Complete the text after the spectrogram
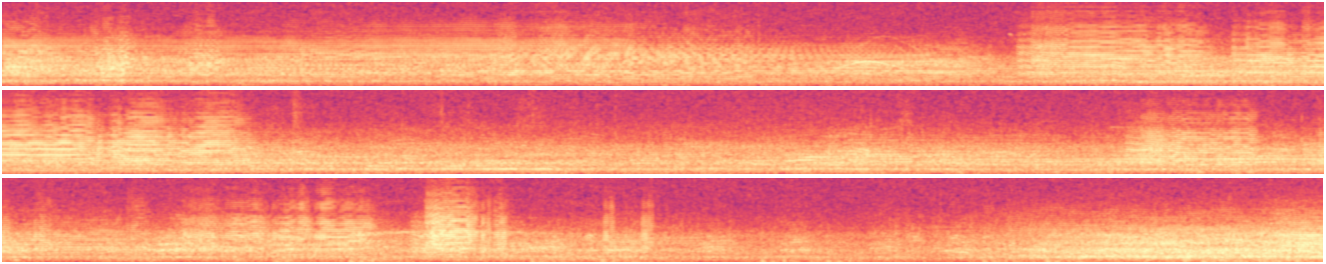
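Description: A large stadium crowd murmurs steadily and swells into a roar near the end.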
